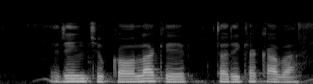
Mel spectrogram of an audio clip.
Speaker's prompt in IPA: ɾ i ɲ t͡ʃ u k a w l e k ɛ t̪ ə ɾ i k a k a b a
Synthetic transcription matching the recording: ɾ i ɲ t͡ʃ u k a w l a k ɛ t̪ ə ɾ i k a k a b a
